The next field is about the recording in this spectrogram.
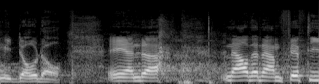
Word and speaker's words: Dodo: And then in verse 9, we read about a man named Eleazar, the son of, Brother Chuck pronounced it Dudu. I'm going to pronounce it Dodo. I'm going to make a long O instead of a short O.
